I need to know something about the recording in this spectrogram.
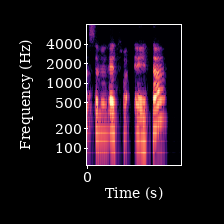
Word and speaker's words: eta: Qui ressemble à la lettre N, c'est la lettre eta qui se prononce comme deux E.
